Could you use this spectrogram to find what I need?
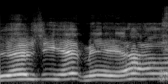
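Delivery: put-on little boy crying, very high and slow. Retelling how little boys ran up to complain: imitating crying little boys. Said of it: "all the little boys would run up crying".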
